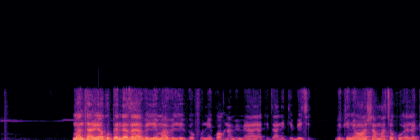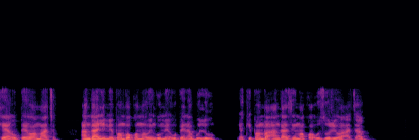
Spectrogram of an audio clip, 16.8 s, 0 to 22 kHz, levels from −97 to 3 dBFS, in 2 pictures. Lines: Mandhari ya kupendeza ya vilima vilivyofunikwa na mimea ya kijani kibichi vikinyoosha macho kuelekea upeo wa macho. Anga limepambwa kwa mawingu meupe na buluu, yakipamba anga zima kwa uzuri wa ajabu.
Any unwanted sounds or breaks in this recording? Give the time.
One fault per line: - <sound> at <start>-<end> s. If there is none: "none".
none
